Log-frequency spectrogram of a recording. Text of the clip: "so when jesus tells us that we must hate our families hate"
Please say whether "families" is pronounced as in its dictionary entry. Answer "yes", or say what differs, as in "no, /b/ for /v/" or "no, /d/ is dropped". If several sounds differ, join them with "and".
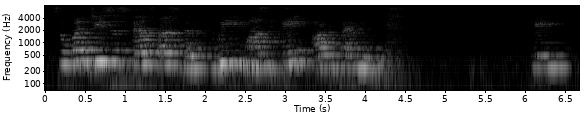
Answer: no, /z/ is dropped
